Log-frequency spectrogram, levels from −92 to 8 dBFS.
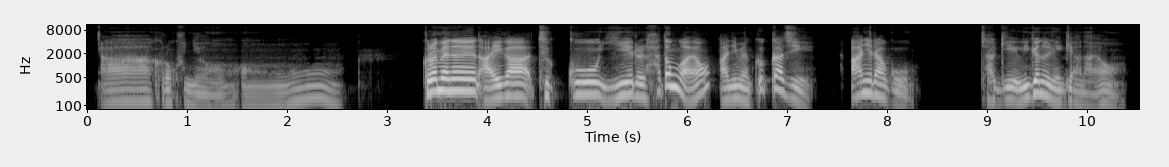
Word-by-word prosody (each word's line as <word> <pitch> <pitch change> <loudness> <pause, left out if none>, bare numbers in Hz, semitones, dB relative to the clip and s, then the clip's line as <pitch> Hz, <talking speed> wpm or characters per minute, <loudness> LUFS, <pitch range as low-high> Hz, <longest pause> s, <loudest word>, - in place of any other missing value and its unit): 아 130 +2 -8
그렇군요. 105 -5 -14
어. 110 +7 -15 0.8
그러면은 235 +1 +6
아이가 170 +6 +3
듣고 195 +2 -2
이해를 170 +4 -2
하던가요? 310 - +1
아니면 145 -1 -2
끝까지 - - -3 0.4
아니라고 175 - -2 0.6
자기의 135 +2 -6
의견을 175 +4 0
얘기하나요? 115 -3 -10
140 Hz, 245 characters per minute, -22 LUFS, 115-185 Hz, 0.8 s, 그러면은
